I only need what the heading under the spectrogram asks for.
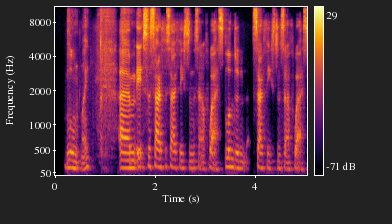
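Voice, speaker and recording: Somewhat breathy and very deep and low in pitch, a woman with a northern English accent speaks at a moderate pace with ordinary pitch variation. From northern England. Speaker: speaker on carers' benefits. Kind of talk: webinar presentation. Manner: animated.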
